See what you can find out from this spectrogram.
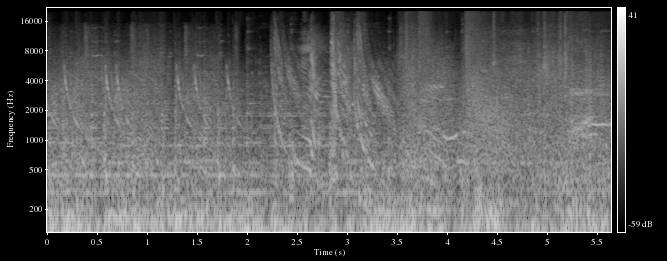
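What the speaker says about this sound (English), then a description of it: "did that spider droid shoot through the glass on the ATTE?" Blaster fire from a Star Wars: The Clone Wars spider droid cracks through the glass of an AT-TE walker, bringing a dense, continuous barrage of loud crashes, sharp zaps and clattering debris with a brief lull near the end.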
